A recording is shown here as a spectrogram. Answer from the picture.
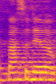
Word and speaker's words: Vasudeva: explained why so there's vasudeva with short a which is the consciousness in which krishna appears and then there's vasudeva which is krishna in pure devotional service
